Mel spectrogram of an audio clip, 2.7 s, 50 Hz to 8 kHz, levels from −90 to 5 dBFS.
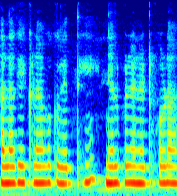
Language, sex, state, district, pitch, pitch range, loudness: Telugu, female, Andhra Pradesh, Anantapur, 250 Hz, 250-255 Hz, -14 LUFS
